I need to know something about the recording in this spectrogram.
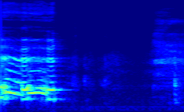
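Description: A young girl's wordless, drawn-out vocal sound, wavering in pitch, for about two-thirds of a second at the start. A short noise follows near the end.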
